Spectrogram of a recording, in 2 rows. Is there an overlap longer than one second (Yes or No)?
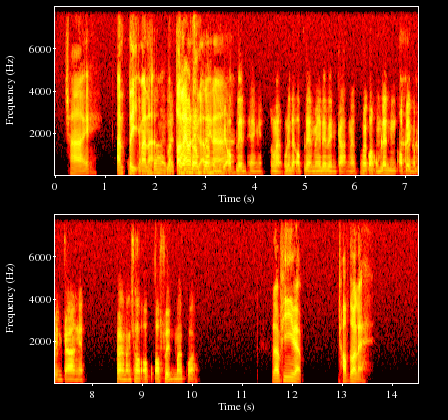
Yes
